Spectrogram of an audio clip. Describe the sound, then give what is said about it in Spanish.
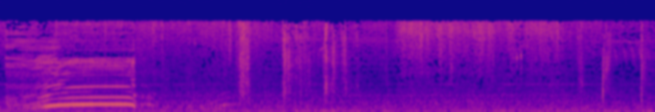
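A single long, loud moo from a bull grazing behind wooden fencing, holding steady for about a second, followed by quieter rustling and a few scattered clicks or soft steps. “Entre las tablas ve toros pastando.”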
